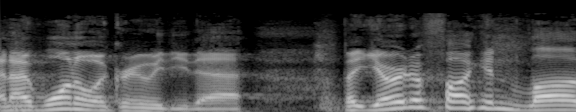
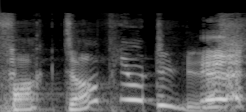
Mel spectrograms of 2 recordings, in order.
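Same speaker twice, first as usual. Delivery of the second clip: put-on little old alien voice, pitched higher; 9 semitones higher than usual. Joking with friends about Yoda, answering in a Yoda voice. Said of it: "my Yoda voice is okay".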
